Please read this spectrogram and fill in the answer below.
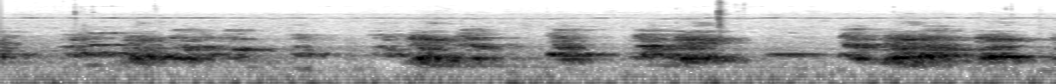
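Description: Dogs barking in a shelter kennel block, short bursts of barks about once a second.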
